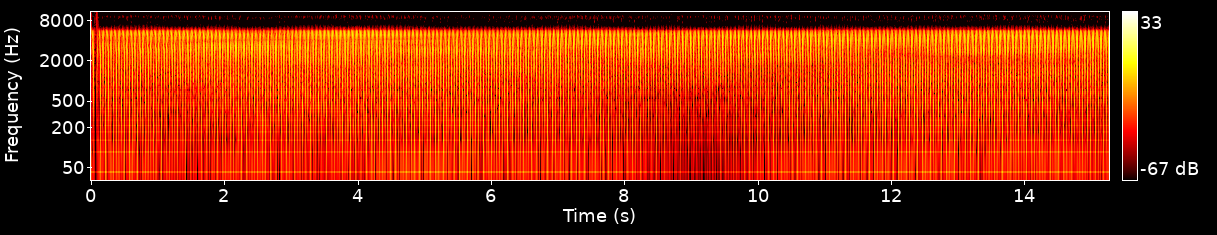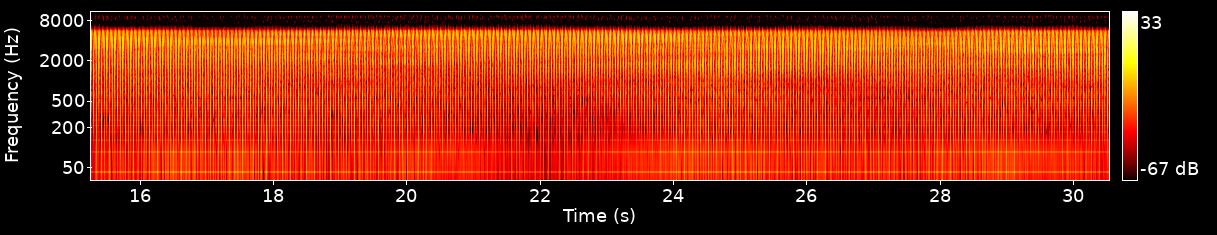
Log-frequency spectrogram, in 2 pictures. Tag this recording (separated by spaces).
radio circuit FM bending media Broadcast lo-fi noise Sound-Effects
